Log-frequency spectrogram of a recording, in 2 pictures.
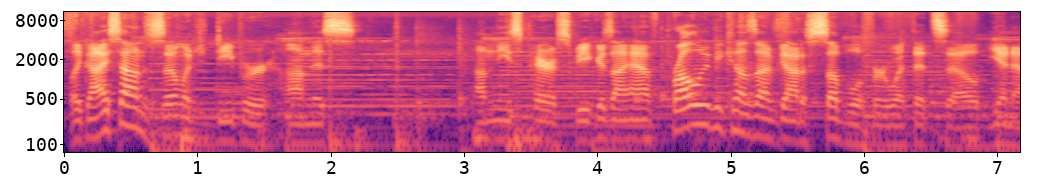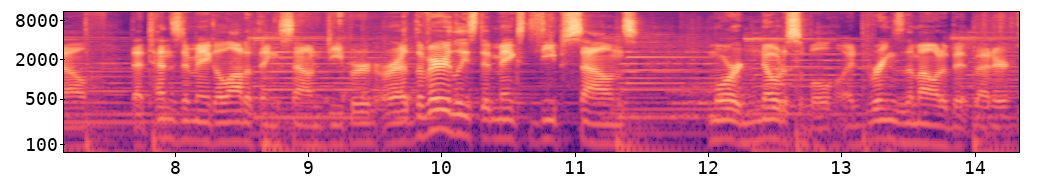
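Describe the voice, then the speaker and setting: A man's voice: lowish voice, normal speed, over music. A man rambling casually as he comments on the video game he is playing. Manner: chatty, rambling, thinks aloud. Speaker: let's play gamer.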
